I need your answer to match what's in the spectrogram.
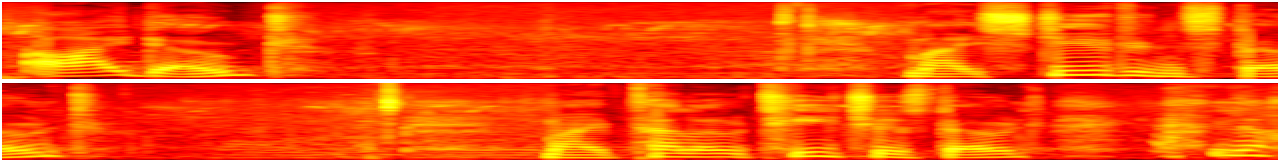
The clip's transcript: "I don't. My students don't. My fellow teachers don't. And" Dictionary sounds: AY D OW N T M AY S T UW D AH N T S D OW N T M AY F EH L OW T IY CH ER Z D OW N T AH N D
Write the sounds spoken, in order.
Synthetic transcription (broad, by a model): AY D OW N T M AY S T UW D N T S D OW N T M AY F EH L OW T IY CH ER Z D OW N T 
